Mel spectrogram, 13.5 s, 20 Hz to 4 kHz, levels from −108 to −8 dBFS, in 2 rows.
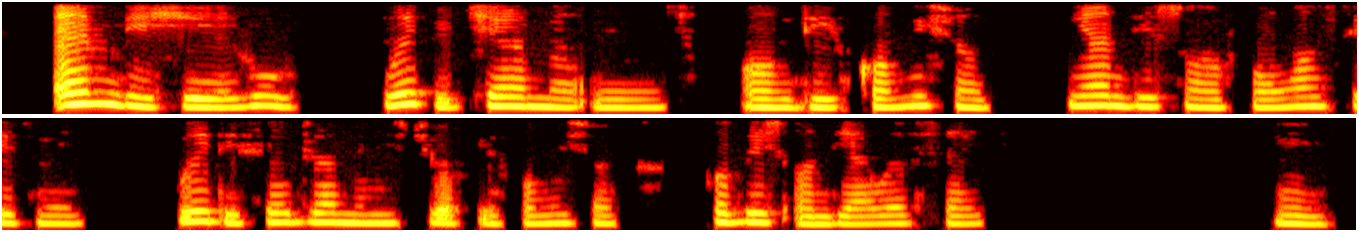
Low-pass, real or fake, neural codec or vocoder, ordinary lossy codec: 3.6 kHz; real; none; none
